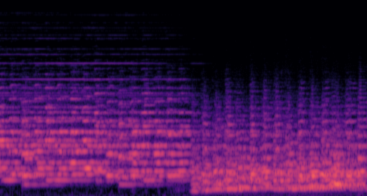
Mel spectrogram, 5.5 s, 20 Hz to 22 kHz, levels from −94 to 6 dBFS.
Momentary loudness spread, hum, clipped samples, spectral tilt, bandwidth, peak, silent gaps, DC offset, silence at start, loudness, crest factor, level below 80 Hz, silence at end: 5 LU; none; under 0.1%; -6.5 dB/octave; 17 kHz; -18 dBFS; none; under 0.1%; 0 s; -34 LUFS; 16 dB; -78 dBFS; 0 s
